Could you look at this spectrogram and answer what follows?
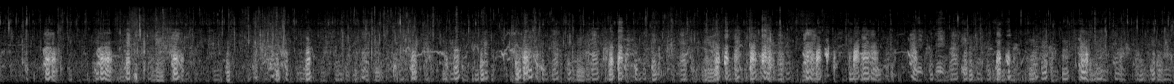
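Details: Many ducks at a creek keep up a noisy chorus of harsh quacks and honking notes, louder clustered bursts around the middle and end, calls overlapping without a break.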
